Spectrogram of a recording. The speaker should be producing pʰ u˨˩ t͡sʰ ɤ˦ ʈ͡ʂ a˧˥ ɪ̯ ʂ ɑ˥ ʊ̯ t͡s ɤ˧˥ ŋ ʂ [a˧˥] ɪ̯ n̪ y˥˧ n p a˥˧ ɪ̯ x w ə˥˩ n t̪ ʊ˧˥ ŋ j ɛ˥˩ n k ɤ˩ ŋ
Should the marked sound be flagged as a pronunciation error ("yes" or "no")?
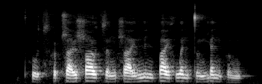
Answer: no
